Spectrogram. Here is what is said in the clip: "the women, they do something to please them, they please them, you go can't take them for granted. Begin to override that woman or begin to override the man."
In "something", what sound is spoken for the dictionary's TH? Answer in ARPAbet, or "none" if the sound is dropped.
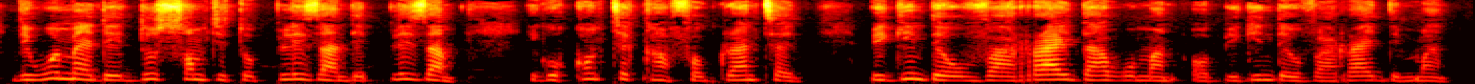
T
